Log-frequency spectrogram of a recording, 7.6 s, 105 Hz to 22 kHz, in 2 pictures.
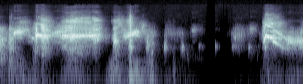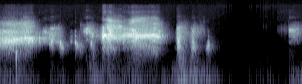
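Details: Family group of Taiwan bamboo partridges, endemic to Taiwan's forests at 300 to 2300 metres, giving three loud raspy, chattering bursts separated by short pauses.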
